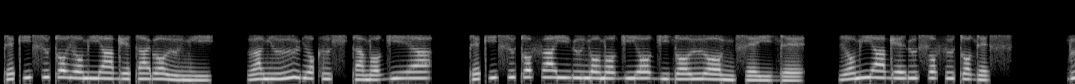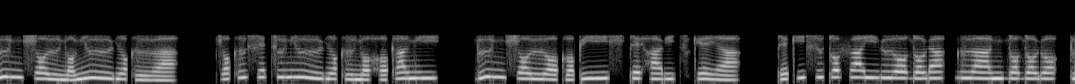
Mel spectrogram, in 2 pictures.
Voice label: lady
